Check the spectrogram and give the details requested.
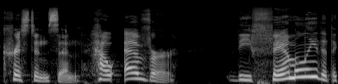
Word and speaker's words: Christensen: So I tend to overpronounce Christensen. However, the family that the company is named after is Christensen. Oh, well, that ends the debate right there. So it's Christensen.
